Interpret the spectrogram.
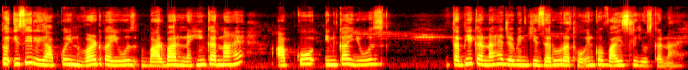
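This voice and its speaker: Indian woman teaching English, mellow voice. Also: fairly high pitch, fairly even intonation. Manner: slow, deliberate reading of English example sentences. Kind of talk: Hindi-language spoken English lesson.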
